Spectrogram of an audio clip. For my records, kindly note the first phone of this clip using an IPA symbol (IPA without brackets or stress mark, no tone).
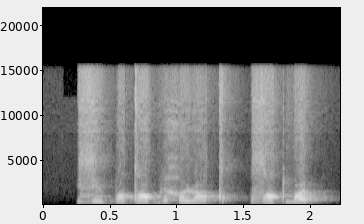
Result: z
